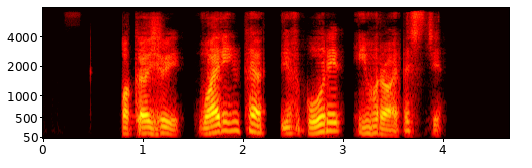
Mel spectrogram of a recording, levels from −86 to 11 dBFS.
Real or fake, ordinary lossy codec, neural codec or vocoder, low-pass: fake; AAC, 32 kbps; codec, 16 kHz, 0.5 kbps, FreqCodec, larger model; 7.2 kHz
